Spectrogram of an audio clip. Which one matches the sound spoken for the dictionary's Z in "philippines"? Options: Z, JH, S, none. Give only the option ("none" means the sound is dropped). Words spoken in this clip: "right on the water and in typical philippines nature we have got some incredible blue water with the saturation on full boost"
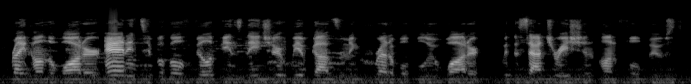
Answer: Z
